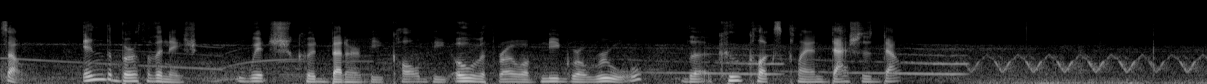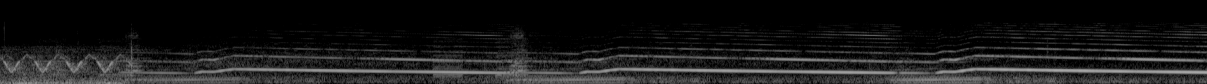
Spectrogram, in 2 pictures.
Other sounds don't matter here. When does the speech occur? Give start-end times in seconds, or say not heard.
0.0-9.0.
